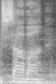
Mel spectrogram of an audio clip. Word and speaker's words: Sabah: the lands of Eastern Sabah to the sultan okay so the pronunciation is Saba of Sulu these are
